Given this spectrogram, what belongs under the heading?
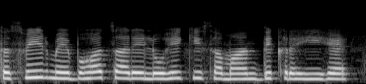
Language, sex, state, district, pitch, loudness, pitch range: Hindi, female, Uttar Pradesh, Lucknow, 275 Hz, -13 LUFS, 255-285 Hz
